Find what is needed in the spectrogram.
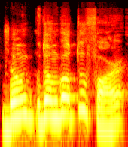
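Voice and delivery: usual speaking voice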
